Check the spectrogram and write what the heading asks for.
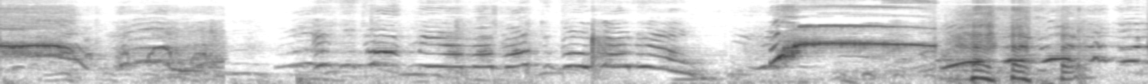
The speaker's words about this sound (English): I'm on a loop-de-loop. Constant screaming throughout, laughter, my mom trying to close her eyes, holding on to us.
